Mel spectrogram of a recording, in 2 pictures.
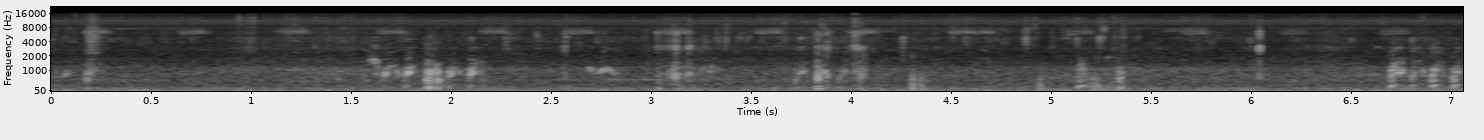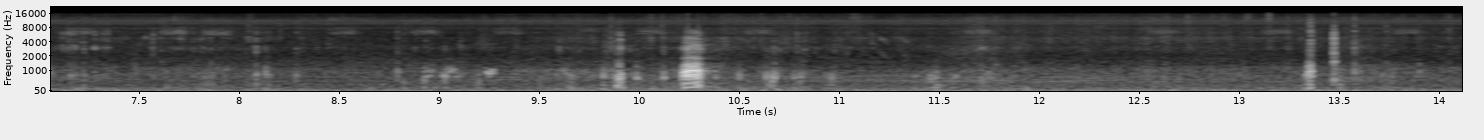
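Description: A flock of Muscovy ducks feeding at close quarters: scattered short, soft calls and pecking sounds, with one louder sound about ten seconds in.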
